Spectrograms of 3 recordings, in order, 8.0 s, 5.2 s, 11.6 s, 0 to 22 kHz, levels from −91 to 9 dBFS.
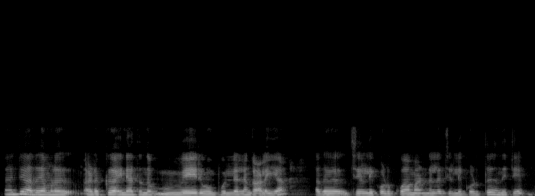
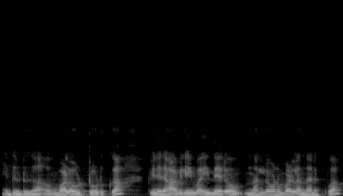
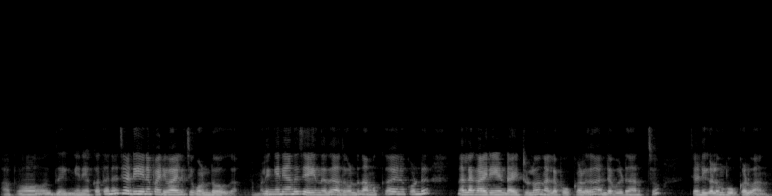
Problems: low volume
